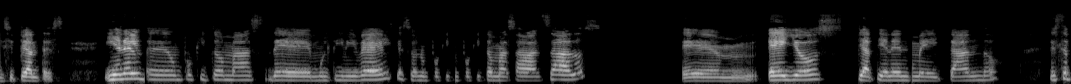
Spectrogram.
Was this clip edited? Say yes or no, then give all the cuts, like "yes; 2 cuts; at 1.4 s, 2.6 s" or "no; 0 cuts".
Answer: yes; 4 cuts; at 1.4 s, 4.6 s, 7.6 s, 9.1 s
